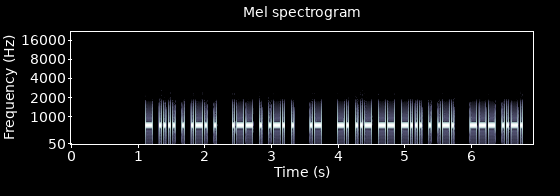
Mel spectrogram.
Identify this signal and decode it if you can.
Morse code, heard as a keyed tone, about 34 wpm, 700 Hz. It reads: THERE WERE A NUMBER OF
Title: Sets of 5 Words Encore2 35wpm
